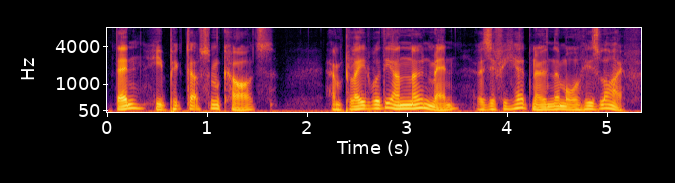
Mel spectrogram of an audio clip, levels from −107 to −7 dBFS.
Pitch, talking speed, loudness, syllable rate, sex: 110 Hz, 235 wpm, -21 LUFS, 5.4 syllables/s, male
